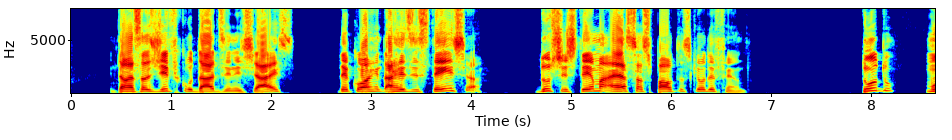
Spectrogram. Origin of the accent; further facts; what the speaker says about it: Maringá, Paraná, Brazil; now in Curitiba, Brazil; é aqui que eu nasci. Nasci em Maringá, sou pé vermelho, meus pais são de Ponta Grossa. Morei em Cascavel como juiz, pela carreira de juiz, resido em Curitiba. Há 20 anos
